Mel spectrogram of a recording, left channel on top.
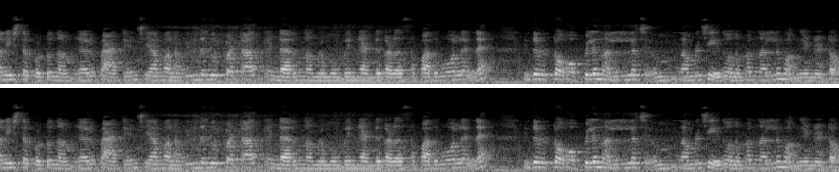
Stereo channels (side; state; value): both; identical; correlation 1.00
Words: ഇഷ്ടപ്പെട്ടു. ഞാനൊരു പാറ്റേൺ ചെയ്യാൻ പറഞ്ഞു. ഇതിന്റെ ദുപ്പട്ട ഉണ്ടായിരുന്നു നമ്മൾ മുമ്പ് 2 കളേഴ്സ്. അപ്പൊ അതുപോലെ തന്നെ ഇതൊരു ടോപ്പിൽ നല്ല നമ്മൾ ചെയ്തു വന്നപ്പോൾ നല്ല ഭംഗിയുണ്ട് കേട്ടോ.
